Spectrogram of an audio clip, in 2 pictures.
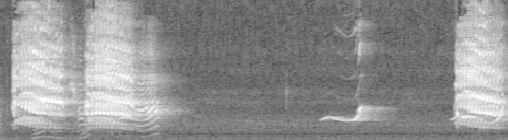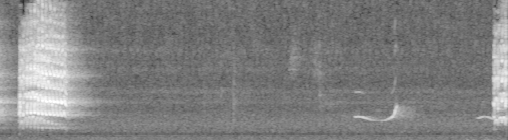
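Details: Pet Alexandrine parakeets, two birds said to speak Urdu and Hindi, give two pairs of loud harsh squawks several seconds apart, with short thin rising whistled notes between them.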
